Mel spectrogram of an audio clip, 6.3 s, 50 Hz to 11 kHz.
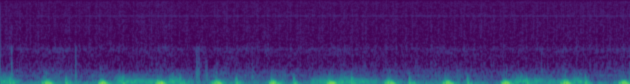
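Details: Heart sounds after leapfrog exercise: strong, regular heartbeat at about 100 beats a minute, quickened after exertion; normal heart sounds after exercise.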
